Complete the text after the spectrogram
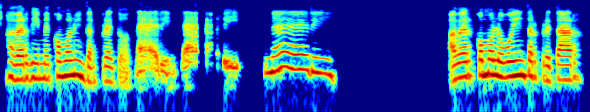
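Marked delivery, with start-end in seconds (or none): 1.7-4.2 repeated name call, ending higher. Real, not acted. Calling a student who does not answer.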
